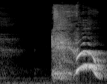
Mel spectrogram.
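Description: A single sharp sneeze close by, bursting out of near silence with a voiced tail at the end.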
